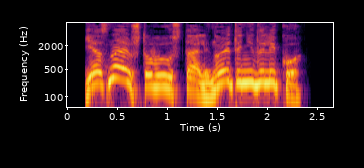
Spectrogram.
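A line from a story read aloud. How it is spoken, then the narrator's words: Cheerful. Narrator (Russian): Айкл радостно улыбнулся Пойли и сказал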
